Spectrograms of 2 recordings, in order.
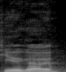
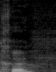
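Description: First: The name has an English pronunciation. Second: The name has an Afrikaans pronunciation. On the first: "if you speak English, you can't say Hugo" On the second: "In Afrikaans is my name eigenlijk [name]"

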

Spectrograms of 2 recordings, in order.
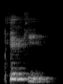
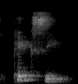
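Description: First: The middle consonant is a plain k sound. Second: The middle consonant is a ks sound. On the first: The speaker calls it right. "it's actually called Picky, as in picture" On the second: The speaker calls it wrong. "They pronounce it as Pixie"

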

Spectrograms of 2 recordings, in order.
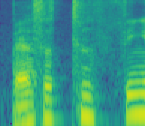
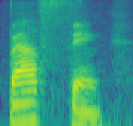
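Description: First: The t at the end of best is pronounced. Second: The t at the end of best is dropped. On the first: The speaker calls it wrong. "best thing 이라고 하지 않고" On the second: The speaker calls it right. "이 부분은 발음을 생략하고"

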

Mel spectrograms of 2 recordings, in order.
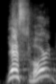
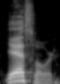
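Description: First: It is said quickly and eagerly. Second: It is said slowly and reluctantly. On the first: The speaker agrees willingly at once. "You don't say" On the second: The speaker agrees only after resisting. "You say"

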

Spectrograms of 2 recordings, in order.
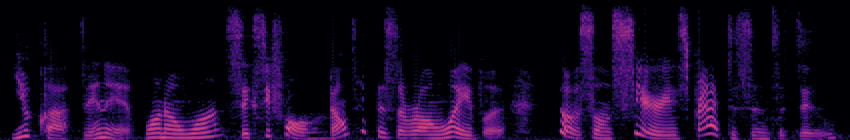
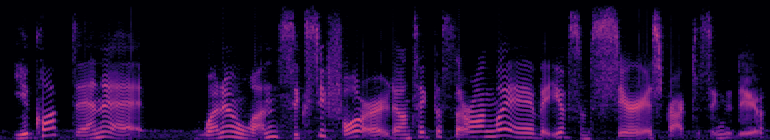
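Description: First: It is said in a soft, smooth voice. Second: It is said in a put-on surfer voice.

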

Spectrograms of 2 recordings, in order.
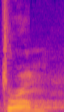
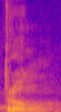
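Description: First: The name is said with a different vowel sound. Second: The name is said the way its spelling reads. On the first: The speaker calls it right. "es Trump" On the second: The speaker calls it wrong. "me dice que no es Trump"

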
